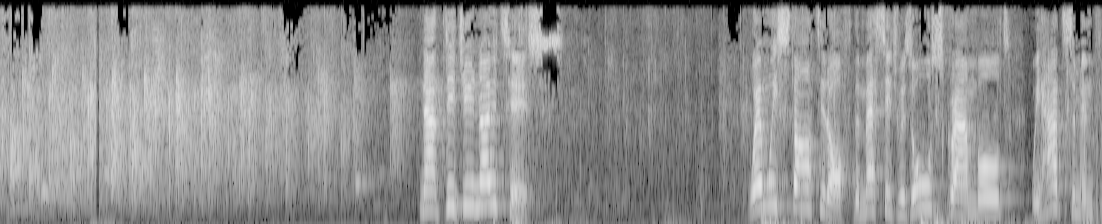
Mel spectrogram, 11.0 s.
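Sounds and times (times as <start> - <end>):
round of applause: 0.0 - 4.2
speech: 4.2 - 5.6, 7.5 - 11.0.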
